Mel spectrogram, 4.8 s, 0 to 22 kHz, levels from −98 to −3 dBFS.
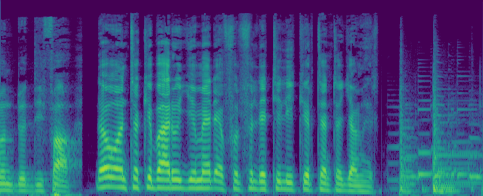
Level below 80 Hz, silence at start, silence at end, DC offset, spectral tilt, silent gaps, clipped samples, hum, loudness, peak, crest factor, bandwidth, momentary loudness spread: -48 dBFS; 0 s; 0 s; under 0.1%; -5.5 dB/octave; none; under 0.1%; none; -26 LUFS; -6 dBFS; 20 dB; 16.5 kHz; 12 LU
